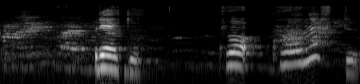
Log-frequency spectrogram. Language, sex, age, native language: Icelandic, male, 9, Icelandic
